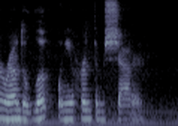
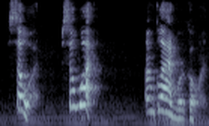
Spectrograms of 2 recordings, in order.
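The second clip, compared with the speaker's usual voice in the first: much higher, louder defiant cry; defiant outburst; 10 semitones higher, 9 dB louder than usual. Acted. Boy insisting he doesn't care, defiant and loud. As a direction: push the hurt away loudly.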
